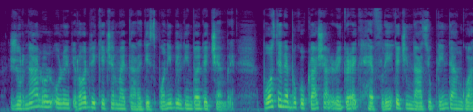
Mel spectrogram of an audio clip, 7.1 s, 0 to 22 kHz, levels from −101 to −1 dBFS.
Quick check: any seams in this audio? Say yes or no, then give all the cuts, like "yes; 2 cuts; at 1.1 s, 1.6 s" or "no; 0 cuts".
yes; 2 cuts; at 1.1 s, 5.9 s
